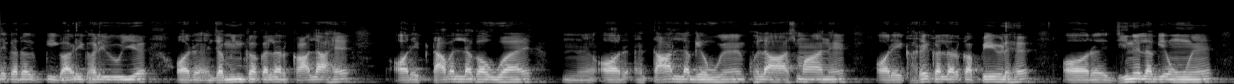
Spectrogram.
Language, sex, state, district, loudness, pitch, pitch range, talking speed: Hindi, male, Uttar Pradesh, Varanasi, -17 LUFS, 120 Hz, 110-120 Hz, 195 wpm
